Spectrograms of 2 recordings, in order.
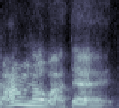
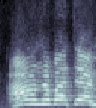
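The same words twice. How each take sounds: First: Said in the usual way. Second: Higher and louder, stretching out know; louder half-joking disbelief; doubtful protest. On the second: Shown as a demonstration. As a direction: push back on the claim with a loud skeptical I don't know.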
